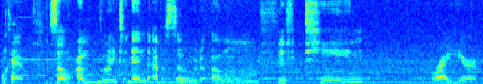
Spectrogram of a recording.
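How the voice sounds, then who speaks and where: A woman's voice: mid-range voice, slow pace, heavy background noise. A woman hosting a casual let's-play, chatting informally as she reacts to a story game. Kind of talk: casual gameplay reaction, reading dialogue aloud.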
